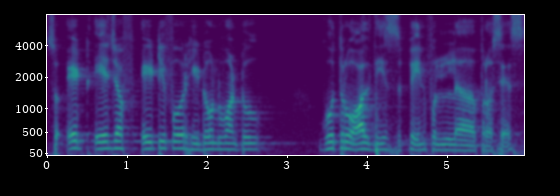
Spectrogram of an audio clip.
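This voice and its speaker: Speaking with a Telugu accent, a man uses a medium pitch and a bright, sharp tone. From India, Hyderabad. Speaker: physiotherapist. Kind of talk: Q&A session with community seniors. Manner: polite, formal.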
